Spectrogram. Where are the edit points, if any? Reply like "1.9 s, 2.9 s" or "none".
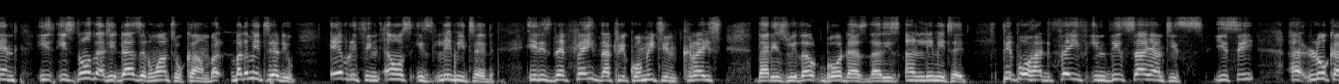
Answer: none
